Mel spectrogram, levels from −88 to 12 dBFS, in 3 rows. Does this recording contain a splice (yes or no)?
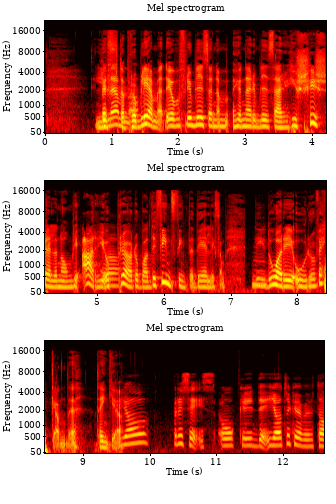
yes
